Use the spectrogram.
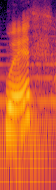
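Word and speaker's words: WE:TH: this album is pronounced with uh it is uh written as w e i a colon t and it is a combination of the word we along with with with the actual with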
